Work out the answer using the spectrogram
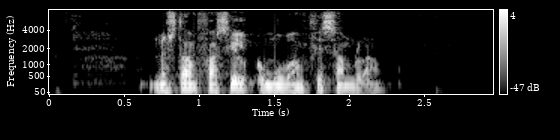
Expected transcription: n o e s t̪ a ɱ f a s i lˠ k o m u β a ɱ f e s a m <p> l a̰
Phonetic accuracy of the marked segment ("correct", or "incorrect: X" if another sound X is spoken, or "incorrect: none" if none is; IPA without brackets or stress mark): incorrect: b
